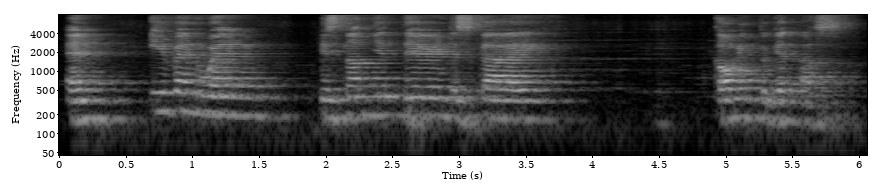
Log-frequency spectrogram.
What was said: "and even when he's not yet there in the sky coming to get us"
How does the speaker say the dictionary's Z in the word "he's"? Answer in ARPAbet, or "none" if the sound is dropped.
S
